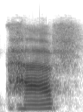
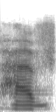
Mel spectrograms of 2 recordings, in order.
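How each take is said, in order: First: The word ends with a voiceless f sound. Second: The word ends with a voiced v sound. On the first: The speaker calls it right. "native speakers say have with a voiceless f sound" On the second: The speaker calls it wrong. "not have"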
